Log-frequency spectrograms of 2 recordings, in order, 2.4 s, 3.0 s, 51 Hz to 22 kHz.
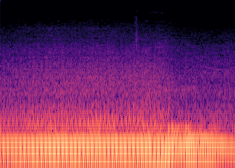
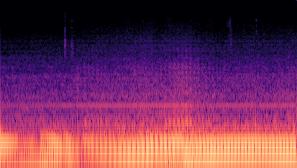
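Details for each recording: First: Stock 2000 Honda Civic, stock injectors and fuel pump, running E85 it isn't built for, AFR climbing to 18 before stalling; low, lumpy idle with uneven pulses that sag and stumble, barely revs, very low power. Lean misfire from E85. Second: Stock 2000 Honda Civic on E85 after fuel was increased 30%: air-fuel ratio back to 14.7 stoichiometric from 30–40% lean; idle smooths and firms into an even, happier pulse, now normal.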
